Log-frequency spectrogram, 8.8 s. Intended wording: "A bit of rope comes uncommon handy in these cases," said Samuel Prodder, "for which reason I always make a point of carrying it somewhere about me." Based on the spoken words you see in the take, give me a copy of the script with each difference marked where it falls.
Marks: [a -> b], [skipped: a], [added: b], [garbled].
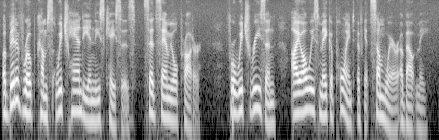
"A bit of rope comes [uncommon -> which] handy in these cases," said Samuel Prodder, "for which reason I always make a point of [skipped: carrying] it somewhere about me."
